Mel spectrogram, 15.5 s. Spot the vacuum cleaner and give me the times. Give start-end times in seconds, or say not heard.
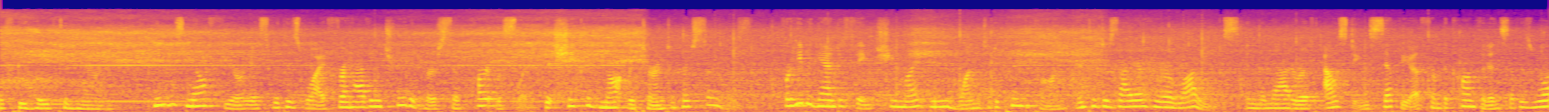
0.0-6.5, 9.1-11.2.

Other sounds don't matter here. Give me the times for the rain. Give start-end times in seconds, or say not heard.
0.0-15.4.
